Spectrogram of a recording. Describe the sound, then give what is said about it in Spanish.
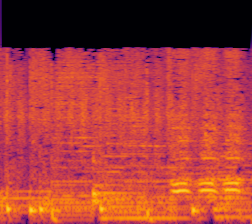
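A train-departure sound effect: rhythmic clattering over a steady low rumble, with a few brief tonal hoots near the end. “Se largó el tren”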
